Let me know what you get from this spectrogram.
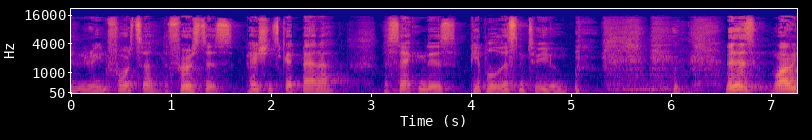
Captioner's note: laughs lightly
